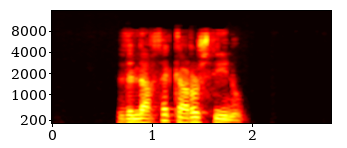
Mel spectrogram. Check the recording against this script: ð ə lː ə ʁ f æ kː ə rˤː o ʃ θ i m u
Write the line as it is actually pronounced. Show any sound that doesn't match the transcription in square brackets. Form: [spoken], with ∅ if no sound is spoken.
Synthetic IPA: ð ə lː ə ʁ [θ] æ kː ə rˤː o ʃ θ i [n] u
